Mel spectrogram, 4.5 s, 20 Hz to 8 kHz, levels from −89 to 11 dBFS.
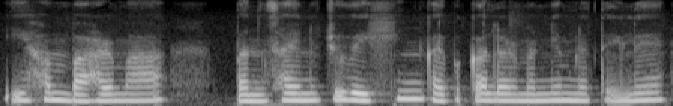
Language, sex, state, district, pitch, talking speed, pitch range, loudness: Wancho, female, Arunachal Pradesh, Longding, 195 Hz, 215 wpm, 185-200 Hz, -15 LUFS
